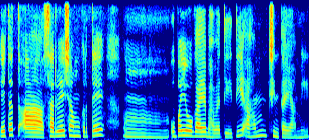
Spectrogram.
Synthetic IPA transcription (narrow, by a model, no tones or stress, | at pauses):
eːt̪ɐt̪asɐɾʋeːʃɐmkɾɪt̪eː | upɐjoːɡaːjɐbʱɐʋɐt̪eːt̪iɐɦɐmt͡ʃint̪ɐjaːmḭ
